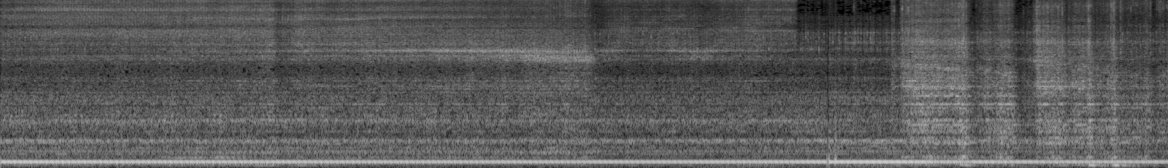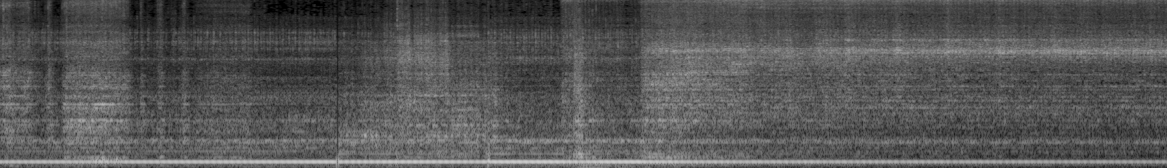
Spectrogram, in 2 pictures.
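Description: Wood lathe running with a steady hum while a hand-held turning chisel cuts the spinning workpiece. The cutting gets louder and more scraping from about a third of the way in to about three quarters, then eases back to the steady hum.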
